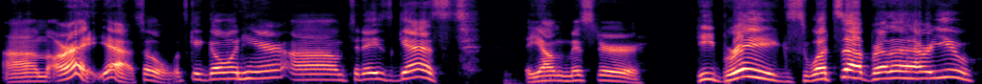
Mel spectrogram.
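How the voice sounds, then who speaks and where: Stuffy-nosed podcast host, smooth dry voice. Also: male voice, high-pitched, expressive, takes it slowly, no echo. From Pacific Northwest, US. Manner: laid-back, lots of fillers and "bro". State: stuffy from a cold. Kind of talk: casual interview chat.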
